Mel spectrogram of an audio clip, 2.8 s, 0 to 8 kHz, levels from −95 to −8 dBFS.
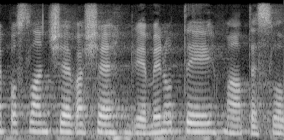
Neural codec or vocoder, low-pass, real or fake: vocoder, 44.1 kHz, 128 mel bands every 256 samples, BigVGAN v2; 7.2 kHz; fake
